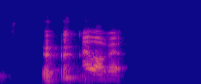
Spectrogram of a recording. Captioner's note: laughs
